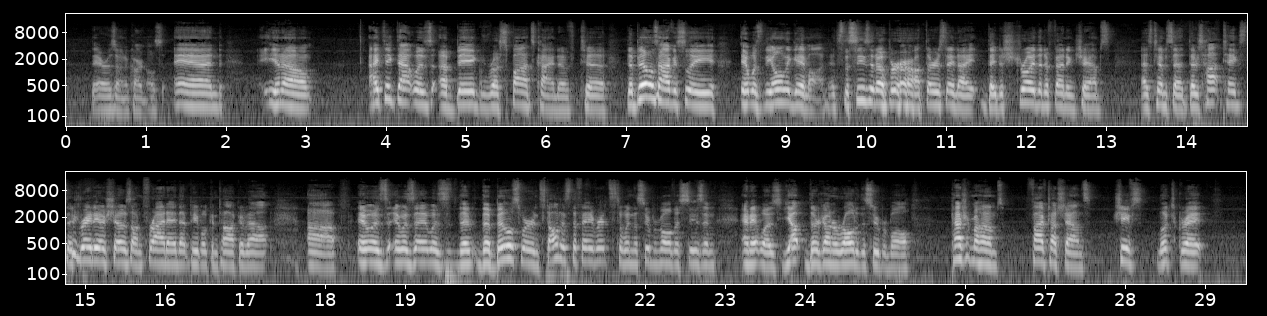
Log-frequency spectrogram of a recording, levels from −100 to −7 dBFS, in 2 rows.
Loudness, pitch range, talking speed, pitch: -30 LUFS, 160-190 Hz, 190 wpm, 175 Hz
